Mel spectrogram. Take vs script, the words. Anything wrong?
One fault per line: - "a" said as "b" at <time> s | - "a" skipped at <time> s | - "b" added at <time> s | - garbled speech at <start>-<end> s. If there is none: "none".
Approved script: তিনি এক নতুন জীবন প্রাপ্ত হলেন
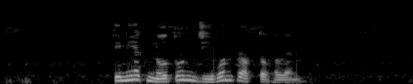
none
